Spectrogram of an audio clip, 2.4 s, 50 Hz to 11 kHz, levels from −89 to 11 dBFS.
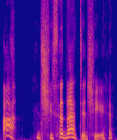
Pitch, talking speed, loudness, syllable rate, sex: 250 Hz, 155 wpm, -21 LUFS, 3.8 syllables/s, female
